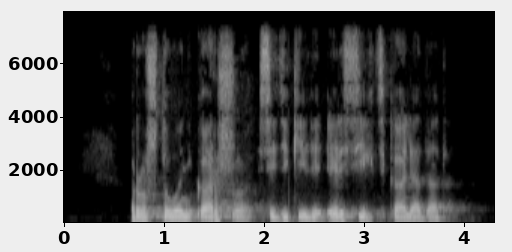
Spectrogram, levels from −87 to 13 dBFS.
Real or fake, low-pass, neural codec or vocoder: real; 7.2 kHz; none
